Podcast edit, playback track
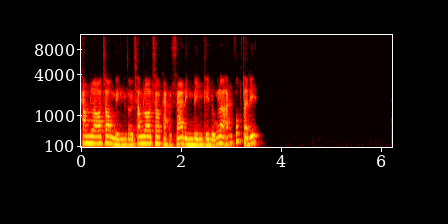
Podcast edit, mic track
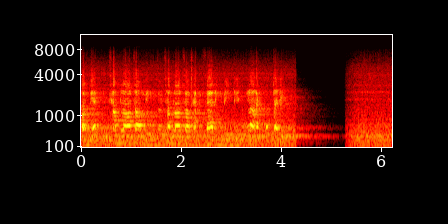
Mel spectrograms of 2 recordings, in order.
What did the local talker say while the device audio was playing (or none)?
none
